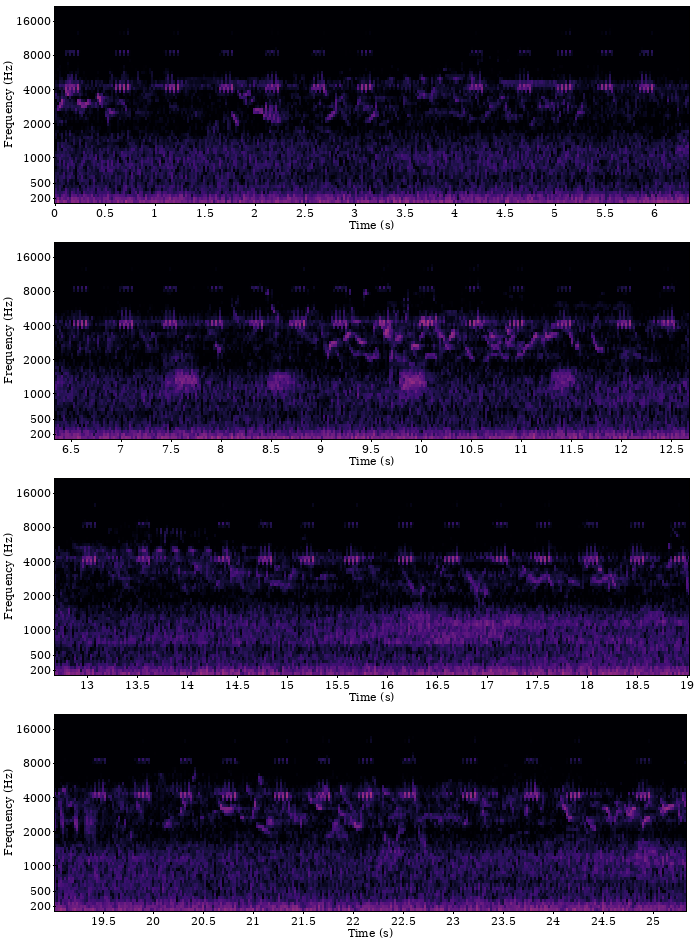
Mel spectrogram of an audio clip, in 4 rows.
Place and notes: {
  "title": "Grozon, France - Into the fields",
  "date": "2017-06-15 07:10:00",
  "description": "Into the field early on the morning, sound of the wind, a few background noise of the road, and sometimes a discreet (so beautiful) Yellowhammer.",
  "latitude": "46.87",
  "longitude": "5.71",
  "altitude": "360",
  "timezone": "Europe/Paris"
}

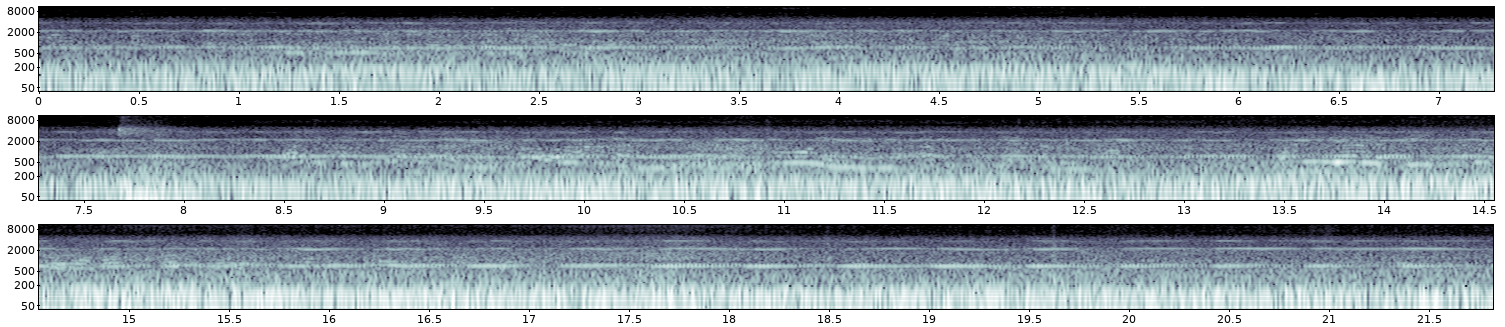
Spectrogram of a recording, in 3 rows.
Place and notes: {
  "title": "Chenggong 1st Rd., Ren’ai Dist., 基隆市 - Walking on the road",
  "date": "2016-08-04 08:14:00",
  "description": "Traffic Sound, Walking through the market, Walking on the road",
  "latitude": "25.13",
  "longitude": "121.74",
  "altitude": "13",
  "timezone": "Asia/Taipei"
}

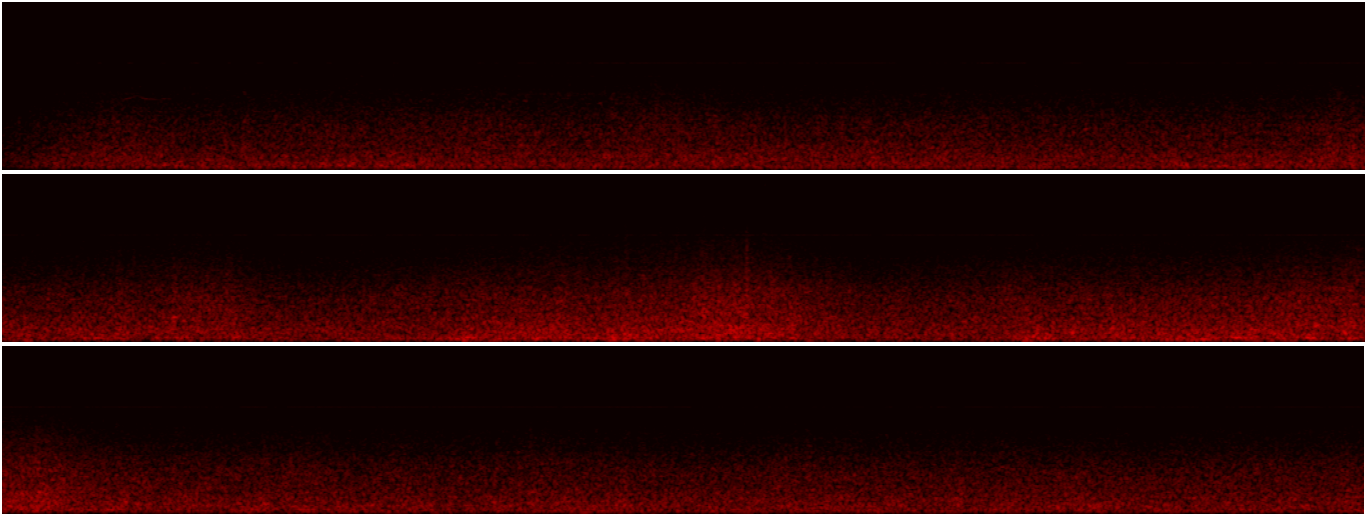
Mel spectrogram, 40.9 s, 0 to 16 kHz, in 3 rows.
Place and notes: {
  "title": "西子灣風景區, Gushan Dist., Kaohsiung City - On the bank",
  "date": "2016-11-22 14:11:00",
  "description": "Sound of the waves, On the bank\nZoom H2n MS+XY",
  "latitude": "22.62",
  "longitude": "120.26",
  "altitude": "1",
  "timezone": "Asia/Taipei"
}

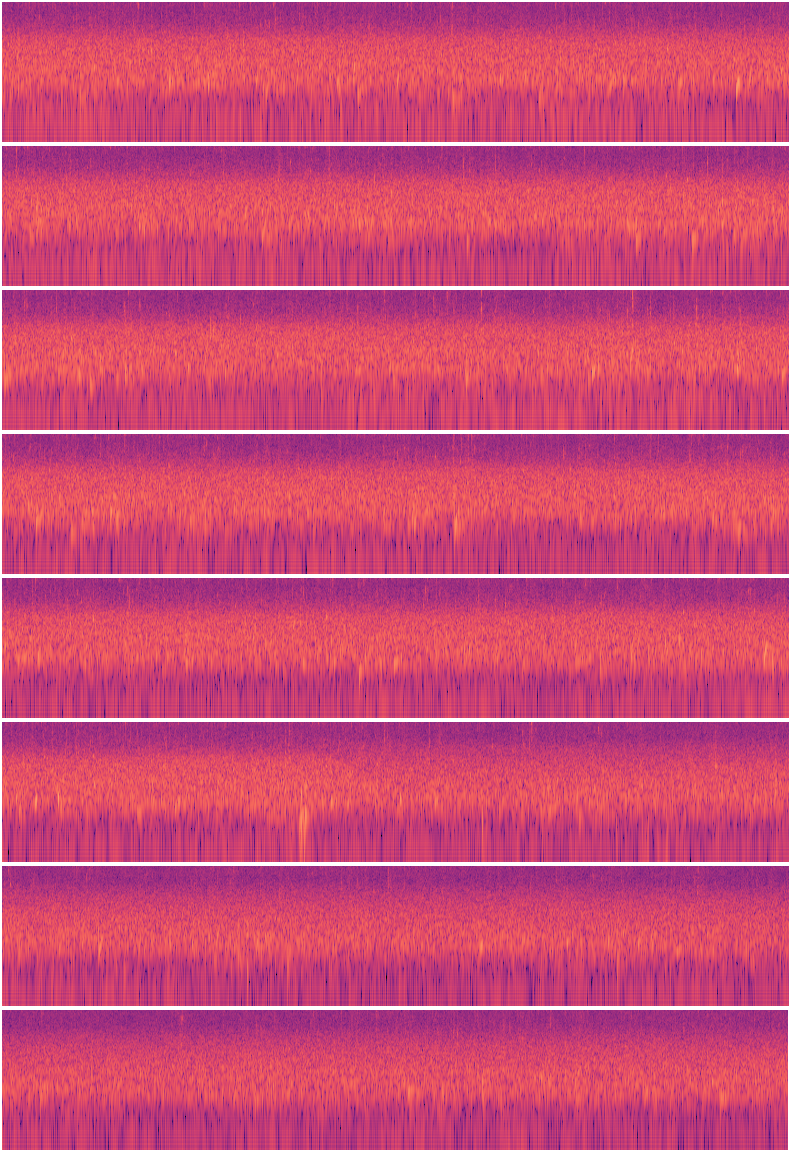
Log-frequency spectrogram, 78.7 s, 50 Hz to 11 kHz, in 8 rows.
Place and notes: {
  "title": "loading... - Water stream at the Jerusalem Botanical Gardens",
  "date": "2018-04-30 12:58:00",
  "description": "Water stream at the Jerusalem Botanical Gardens",
  "latitude": "31.79",
  "longitude": "35.24",
  "altitude": "820",
  "timezone": "Asia/Jerusalem"
}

